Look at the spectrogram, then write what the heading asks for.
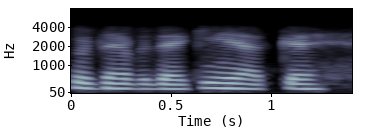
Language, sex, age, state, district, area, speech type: Sindhi, female, 30-45, Gujarat, Surat, urban, conversation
